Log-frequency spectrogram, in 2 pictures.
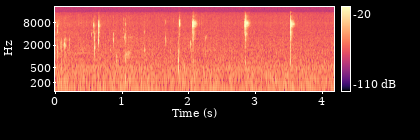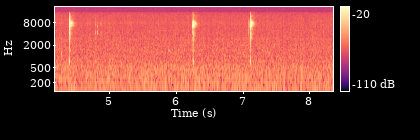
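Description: Computer mouse clicking: about six sharp single clicks at irregular intervals over a quiet room.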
